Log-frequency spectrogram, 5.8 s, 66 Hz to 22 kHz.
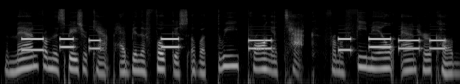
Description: DTMF, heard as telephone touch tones, dialled by hand, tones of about 260 ms, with speech in English. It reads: 395 9 5 3955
